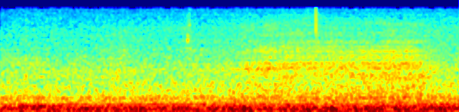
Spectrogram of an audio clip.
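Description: Steady low rumble of room background noise with faint hiss.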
